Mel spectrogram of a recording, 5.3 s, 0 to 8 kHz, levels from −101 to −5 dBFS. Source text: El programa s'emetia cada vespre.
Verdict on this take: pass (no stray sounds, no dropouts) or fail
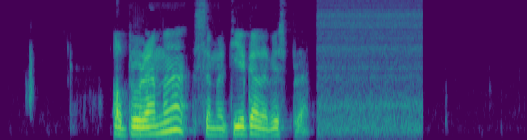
pass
